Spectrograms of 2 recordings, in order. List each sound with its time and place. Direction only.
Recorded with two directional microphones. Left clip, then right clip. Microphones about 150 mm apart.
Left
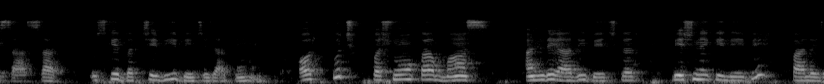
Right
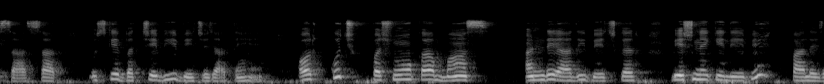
0.0 s speech: 55° right (ahead or behind)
